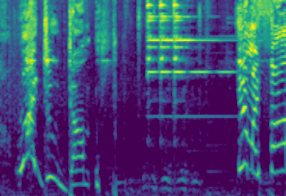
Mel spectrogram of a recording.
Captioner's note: bell ringing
